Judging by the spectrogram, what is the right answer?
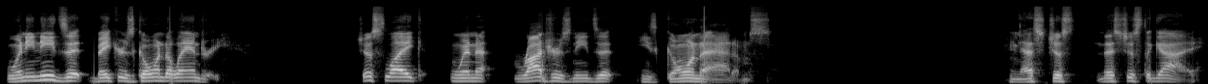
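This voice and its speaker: A man's voice: fairly high pitch, fairly even intonation, slow pace, long pauses, pushed and bright, no room sound. A young man doing casual live play-by-play of a football game, rambling and chuckling as he answers chat between plays. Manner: rambling, laughs often, reads chat aloud.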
